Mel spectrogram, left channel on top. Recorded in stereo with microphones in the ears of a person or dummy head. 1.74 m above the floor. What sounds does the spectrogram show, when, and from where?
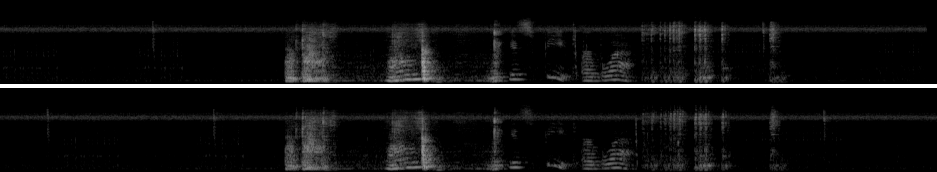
2.9 s chopping: centre (ahead or behind), 4 m
5.1 s a woman speaking: 30° left (ahead or behind), 2.5 m
6.4 s tape being pulled: 25° left (ahead or behind), 4.5 m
